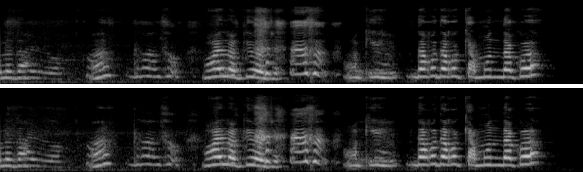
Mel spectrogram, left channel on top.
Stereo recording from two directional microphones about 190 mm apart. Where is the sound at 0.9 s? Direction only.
30° right (ahead or behind).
